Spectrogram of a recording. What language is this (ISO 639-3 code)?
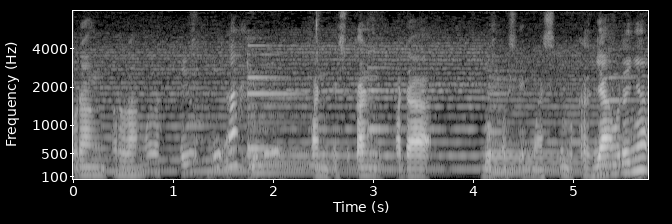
ind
